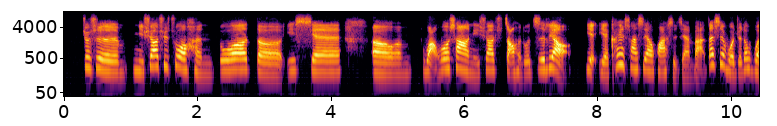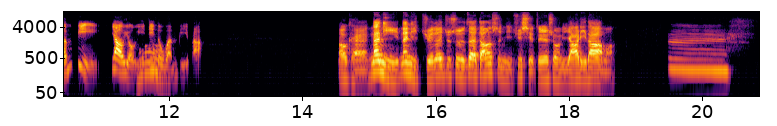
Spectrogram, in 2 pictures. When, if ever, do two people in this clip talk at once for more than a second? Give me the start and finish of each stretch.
none

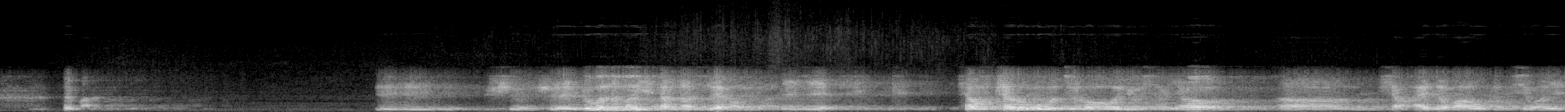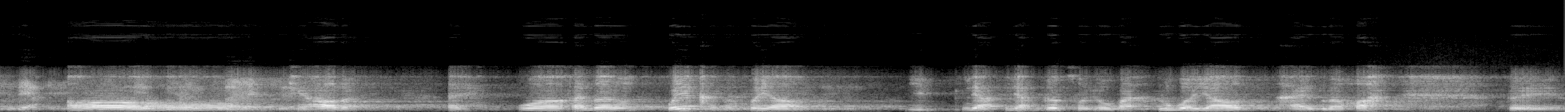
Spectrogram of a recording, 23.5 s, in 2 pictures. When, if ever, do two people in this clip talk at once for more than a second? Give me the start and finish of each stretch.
12.4-14.1

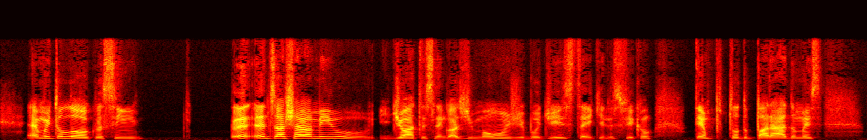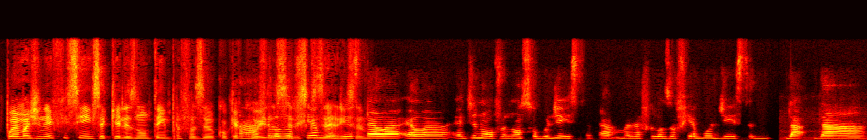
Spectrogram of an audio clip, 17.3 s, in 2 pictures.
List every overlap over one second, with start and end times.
11.0-12.4

